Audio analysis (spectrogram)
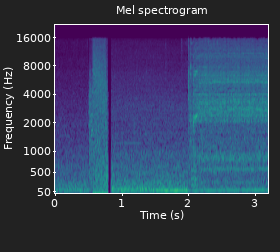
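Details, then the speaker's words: Tao Tao Pony ATM50 scooter (50cc GY6 139QMB) at about 1660 km, which died on a rainy commute: starter spins the engine but it never fires; no spark at the plug, and the owner suspects the CDI got wet. "yep no spark try again no spark at all so i don't know if i got the cdi too wet here or what"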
